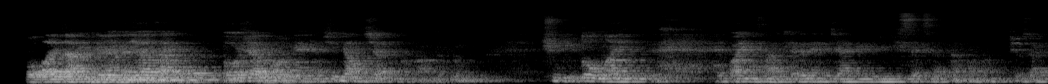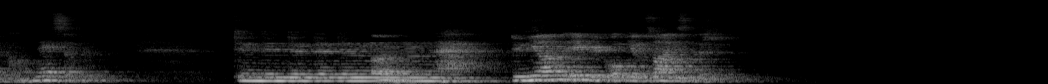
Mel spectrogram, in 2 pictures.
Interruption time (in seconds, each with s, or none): 0.6 s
